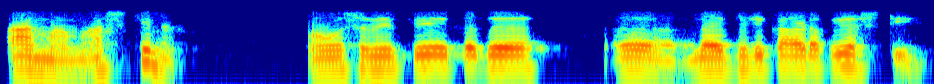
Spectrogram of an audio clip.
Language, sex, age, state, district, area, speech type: Sanskrit, male, 18-30, Maharashtra, Aurangabad, urban, conversation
